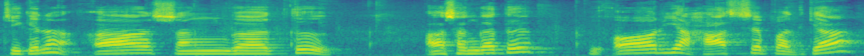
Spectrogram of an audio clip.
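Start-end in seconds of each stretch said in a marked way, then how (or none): 1.1-4.1 drawn out slowly; slow drill. Shown as a demonstration. Teacher repeating the Hindi meaning slowly. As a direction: hold each syllable. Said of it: "repeated slowly".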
